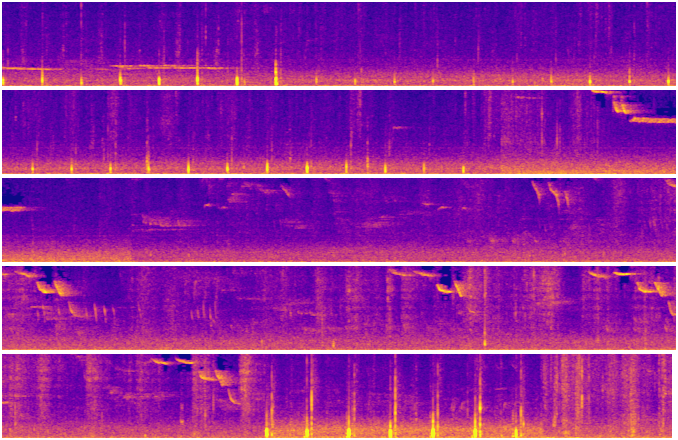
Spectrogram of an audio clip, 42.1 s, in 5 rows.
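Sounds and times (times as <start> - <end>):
footsteps on leaf litter: 28.6 - 42.0.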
